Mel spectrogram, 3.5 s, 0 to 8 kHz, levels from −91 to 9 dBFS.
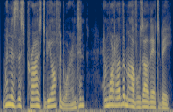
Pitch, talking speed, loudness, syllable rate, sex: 155 Hz, 275 wpm, -16 LUFS, 8.2 syllables/s, male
